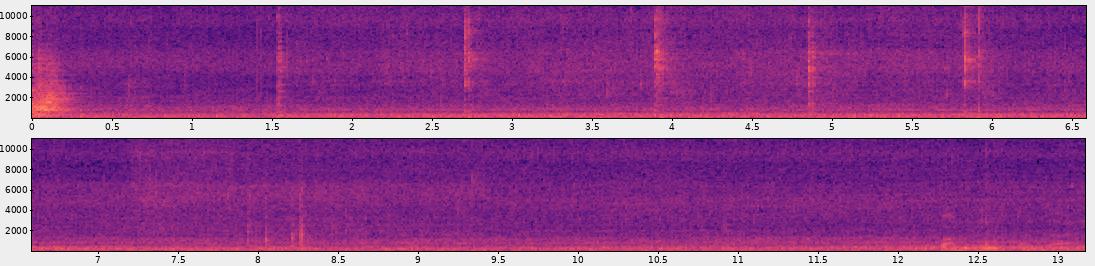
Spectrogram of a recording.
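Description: Mussels stir and sizzle steadily in a frying pan, a continuous crackling hiss with occasional sharp clinks of the utensil against the pan, and a low hum underneath.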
